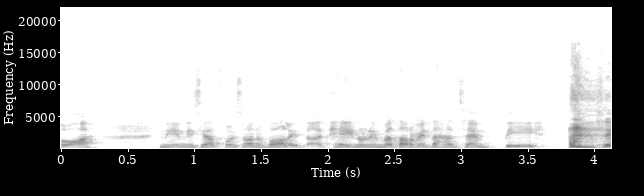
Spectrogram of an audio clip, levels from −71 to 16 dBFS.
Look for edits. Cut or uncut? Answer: uncut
